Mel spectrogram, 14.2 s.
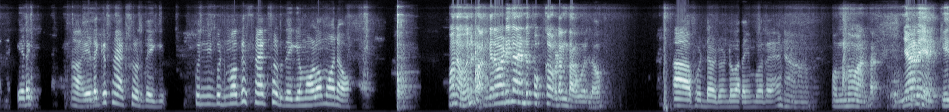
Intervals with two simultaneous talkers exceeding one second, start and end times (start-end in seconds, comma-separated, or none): none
